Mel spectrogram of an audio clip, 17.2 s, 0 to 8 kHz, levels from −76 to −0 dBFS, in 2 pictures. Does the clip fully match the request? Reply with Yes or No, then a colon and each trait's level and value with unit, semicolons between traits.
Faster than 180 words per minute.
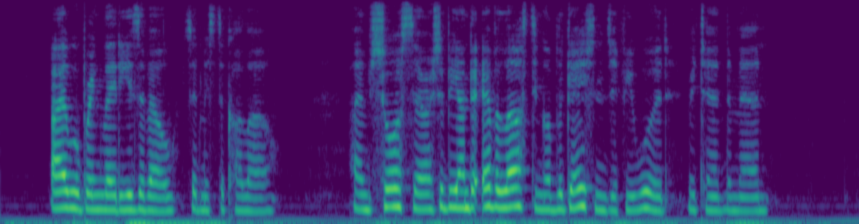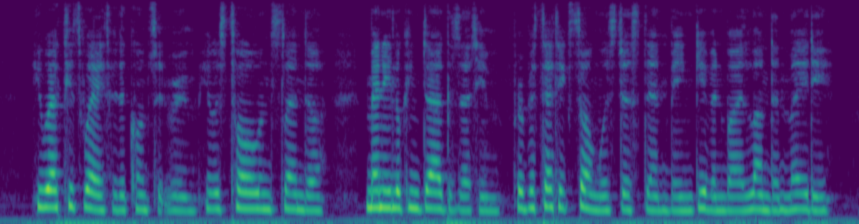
Yes: average, 190 wpm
